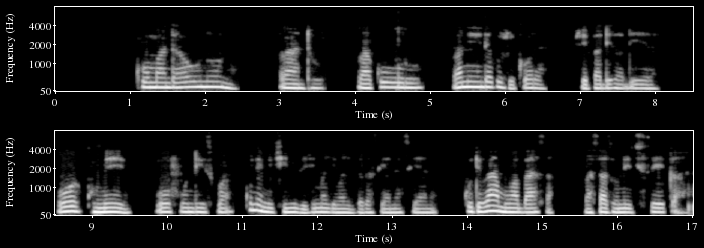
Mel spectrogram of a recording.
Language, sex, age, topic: Ndau, male, 36-49, education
